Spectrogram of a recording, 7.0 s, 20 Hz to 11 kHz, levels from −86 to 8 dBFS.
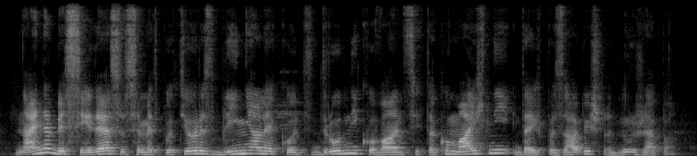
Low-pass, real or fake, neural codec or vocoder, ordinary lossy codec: none; real; none; none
